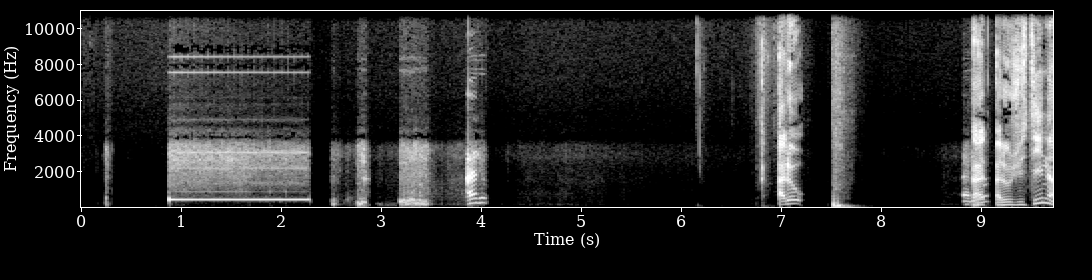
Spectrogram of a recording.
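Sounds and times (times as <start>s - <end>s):
outgoing telephone call buzzing ringback tones: 0.9s - 2.3s
speech: 3.9s - 4.1s, 7.0s - 7.3s, 8.9s - 9.7s.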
